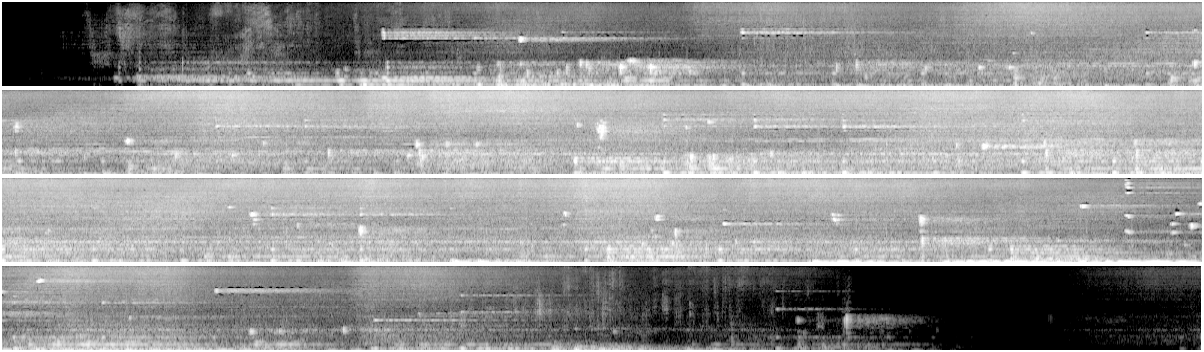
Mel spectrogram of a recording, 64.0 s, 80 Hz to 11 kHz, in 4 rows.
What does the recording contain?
Water synthetic glacial cave
Standing inside of a cave made completely of ice, the cold drips glisten as they hit the glacial stalagmites.
Synthesized in Max/msp and mastered in Logic 7 pro
cave, competition, glacial, processed, synthesized, synthetic, water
